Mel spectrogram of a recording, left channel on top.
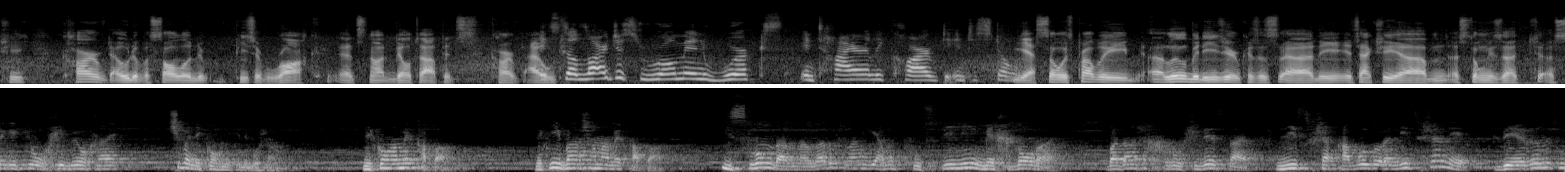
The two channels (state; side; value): different; both; correlation 0.00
